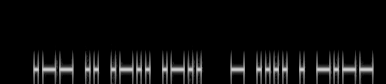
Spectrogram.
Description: Morse code, heard as a keyed tone, about 28 wpm, 700 Hz. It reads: WILL THEY
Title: Sentences from Top 1400 Words 28wpm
